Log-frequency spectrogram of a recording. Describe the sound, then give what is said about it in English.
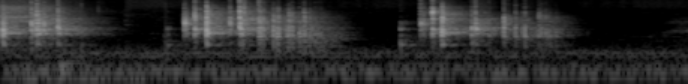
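Several dice, rolled by a player to smite an enemy for damage, clatter and rattle across a hard table in three quick bursts of clicking, fairly loud, with no one talking. “Uh, smite him if I can find my smiting dice.”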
